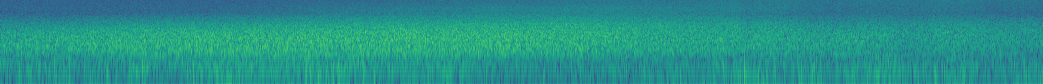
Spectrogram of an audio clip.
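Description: Surf breaking and washing up a rocky cobble shore, a steady rushing that grows a little louder in the middle, with wind buffeting the microphone.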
